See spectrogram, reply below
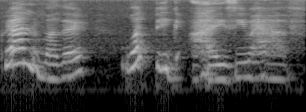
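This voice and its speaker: A woman voicing a trusting, innocent little girl with a high, slow, earnest voice in a told fairy tale. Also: very animated. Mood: wondering.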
